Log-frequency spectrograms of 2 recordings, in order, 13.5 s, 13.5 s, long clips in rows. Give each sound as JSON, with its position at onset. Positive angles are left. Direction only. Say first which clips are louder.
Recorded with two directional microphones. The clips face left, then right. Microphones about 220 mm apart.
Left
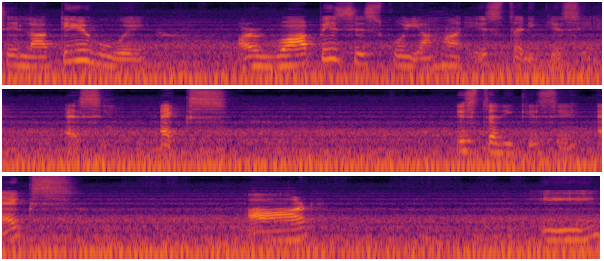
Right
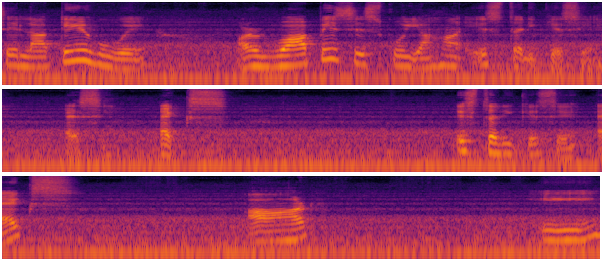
{"t": 0.0, "sound": "a woman's voice", "louder": "right 6 dB", "side_deg": -50}
{"t": 5.6, "sound": "a woman's voice", "louder": "right 6 dB", "side_deg": -50}
{"t": 7.9, "sound": "a woman's voice", "louder": "right 8 dB", "side_deg": -50}
{"t": 10.8, "sound": "a woman's voice", "louder": "right 3 dB", "side_deg": -50}
{"t": 13.1, "sound": "a woman's voice", "louder": "right 4 dB", "side_deg": -50}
